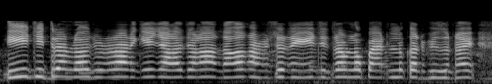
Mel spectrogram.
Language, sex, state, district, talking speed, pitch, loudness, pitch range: Telugu, female, Andhra Pradesh, Anantapur, 135 wpm, 335 Hz, -16 LUFS, 330-350 Hz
